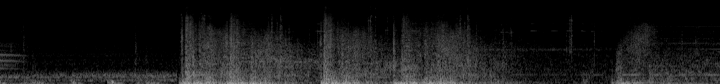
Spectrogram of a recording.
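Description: Loud gunfire from a powerful gun in Red Dead Redemption Remastered: heavy volleys of shots in several bursts with rolling echoes, separated by brief quieter gaps.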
